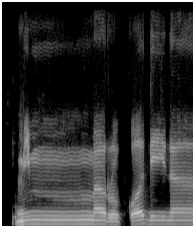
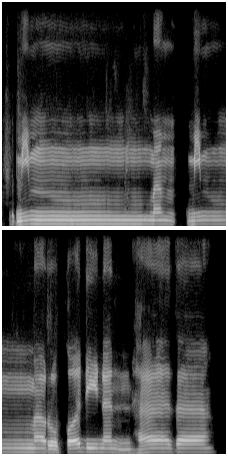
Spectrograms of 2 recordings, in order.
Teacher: Dibaca wasol jadi mat tabi'i dua harokat.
